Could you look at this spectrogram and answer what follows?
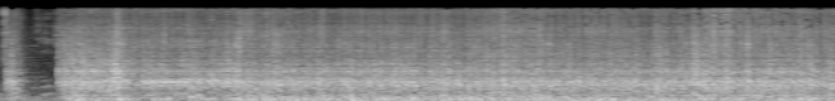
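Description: Electric blender switched on and running steadily at full speed, grinding red onions, ginger, galangal, lemongrass and boiled dried chillies into a spice paste. The motor starts about a third of a second in.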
